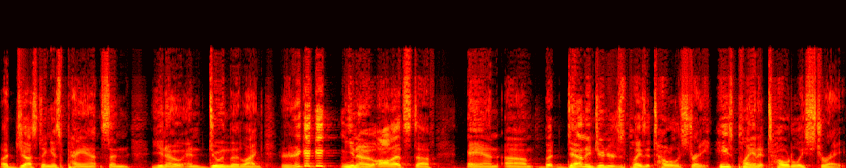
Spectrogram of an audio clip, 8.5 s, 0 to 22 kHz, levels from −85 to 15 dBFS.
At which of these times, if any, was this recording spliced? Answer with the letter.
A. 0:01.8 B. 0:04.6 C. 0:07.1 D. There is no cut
C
